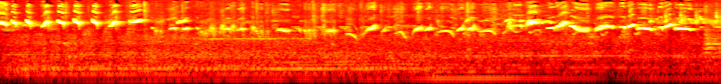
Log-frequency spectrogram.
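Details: Caged Chinese hwamei, a large male kept as a songbird, singing a long run of varied whistled, warbling phrases that slide up and down, with quick notes repeated several times a second; music plays faintly underneath.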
